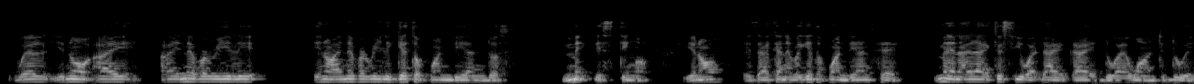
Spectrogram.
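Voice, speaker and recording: A man with a Jamaican accent, medium pitch, ordinary pitch variation and a moderate pace. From Jamaica, Montego Bay. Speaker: reggae singer. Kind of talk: interview. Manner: halting.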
